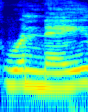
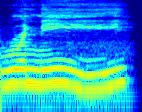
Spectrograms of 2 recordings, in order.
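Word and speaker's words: Reneigh: It's Renee like nay, not Renee.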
